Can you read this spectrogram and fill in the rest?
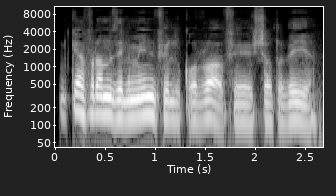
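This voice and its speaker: A man's voice: mid-range voice, quick pace, mellow, husky, no echo. A man with an Egyptian accent teaching a lesson on Quranic readings, who asks his listeners questions, repeats them, and then answers them himself. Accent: Egyptian Arabic. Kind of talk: explanatory lesson.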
